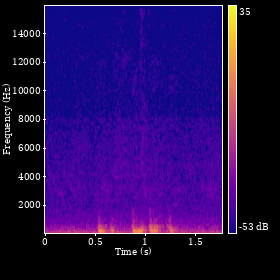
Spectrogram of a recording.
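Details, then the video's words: Pangpang, a male pug, indoors: a quick run of four or five short, low snorting grunts within about a second, some doubled, over a steady low electrical hum. "PUG TV LIVE 2021 | Pangpang the Pug"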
